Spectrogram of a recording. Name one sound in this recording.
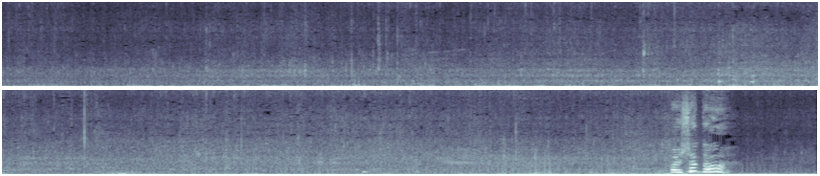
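Small waves lap against rocks along the shore.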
